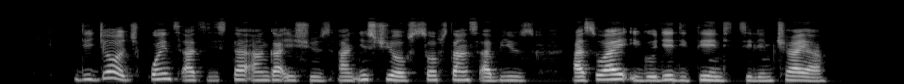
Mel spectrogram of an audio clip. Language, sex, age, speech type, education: Nigerian Pidgin, female, 15-29, spontaneous, tertiary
